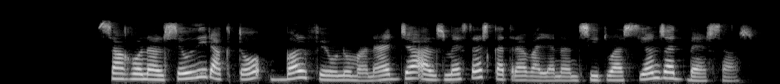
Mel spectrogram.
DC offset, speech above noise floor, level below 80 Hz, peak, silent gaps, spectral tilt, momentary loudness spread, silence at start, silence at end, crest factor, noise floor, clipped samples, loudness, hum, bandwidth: under 0.1%; over 74 dB; -64 dBFS; -2 dBFS; none; -3 dB/octave; 7 LU; 1 s; 0.3 s; 16 dB; under -90 dBFS; under 0.1%; -16 LUFS; none; 8.2 kHz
